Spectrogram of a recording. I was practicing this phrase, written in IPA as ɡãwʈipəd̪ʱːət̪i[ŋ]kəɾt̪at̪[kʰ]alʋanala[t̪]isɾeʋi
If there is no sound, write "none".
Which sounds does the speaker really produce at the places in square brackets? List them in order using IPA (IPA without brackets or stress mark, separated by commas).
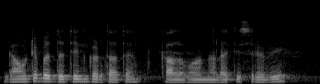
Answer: n, k, t̪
